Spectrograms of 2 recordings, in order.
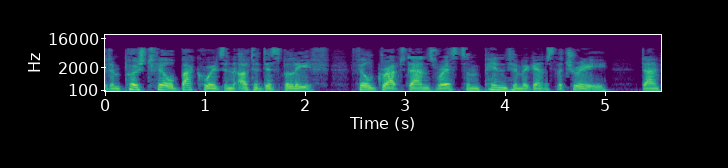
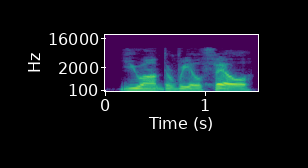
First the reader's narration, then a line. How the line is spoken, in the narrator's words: Dan said in a flat, emotionless tone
